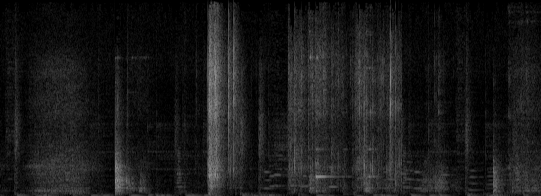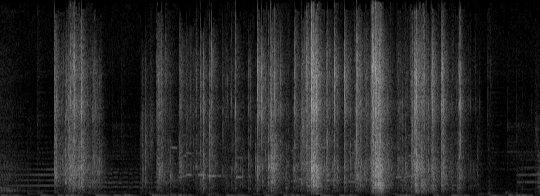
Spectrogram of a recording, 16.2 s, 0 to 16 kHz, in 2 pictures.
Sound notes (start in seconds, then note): 3.1 plastic bag rustling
